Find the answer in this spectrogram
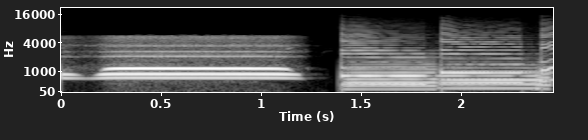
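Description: Cartoon steam-train whistle blowing a chord of several steady tones. The tail of one toot is followed by a second toot about a second long. Music begins about a second and a half in.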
